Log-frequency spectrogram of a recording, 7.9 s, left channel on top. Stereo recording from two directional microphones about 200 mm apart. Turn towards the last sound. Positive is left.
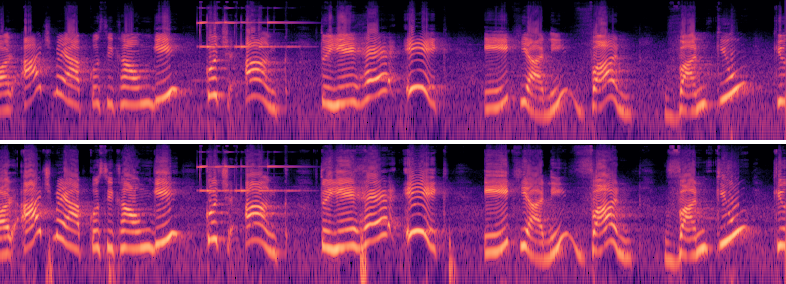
turn(degrees=-20)  # may be behind; listen again after turning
